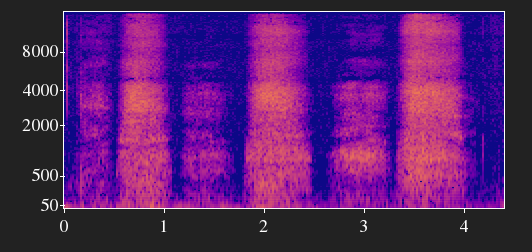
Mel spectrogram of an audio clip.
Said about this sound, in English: Feel my cool breath on the nape of your neck. Does that feel nice? Just keep breathing in and out.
